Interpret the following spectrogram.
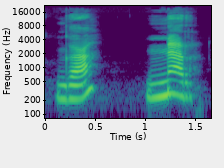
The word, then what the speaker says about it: ganar: Ganar. Su acento está en la última sílaba, nar, pero es una palabra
